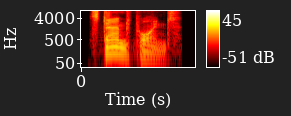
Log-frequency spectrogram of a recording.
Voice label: "standpoint", British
